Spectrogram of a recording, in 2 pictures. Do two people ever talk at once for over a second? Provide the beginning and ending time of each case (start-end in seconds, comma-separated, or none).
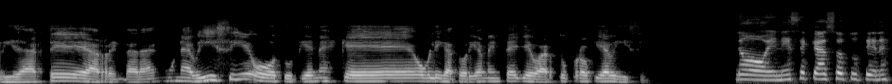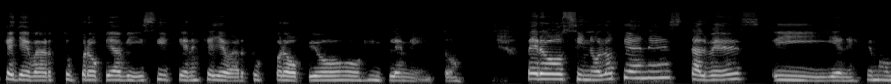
none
